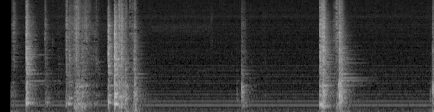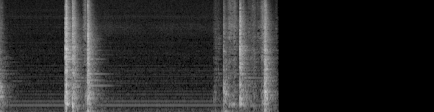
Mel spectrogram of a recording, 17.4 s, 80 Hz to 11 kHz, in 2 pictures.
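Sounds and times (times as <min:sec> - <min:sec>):
metal cooking pot clanking and scraping: 0:00.3 - 0:02.9, 0:06.4 - 0:07.0, 0:13.0 - 0:14.2.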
